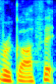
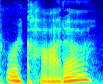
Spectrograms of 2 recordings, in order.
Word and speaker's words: ricotta: Okay, so my favorite meal or my death meal, it has to have ricotta in it, which you guys will pronounce ricotta.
